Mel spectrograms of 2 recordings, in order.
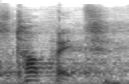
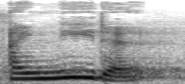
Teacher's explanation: When we say stop and then it, there is no pause.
